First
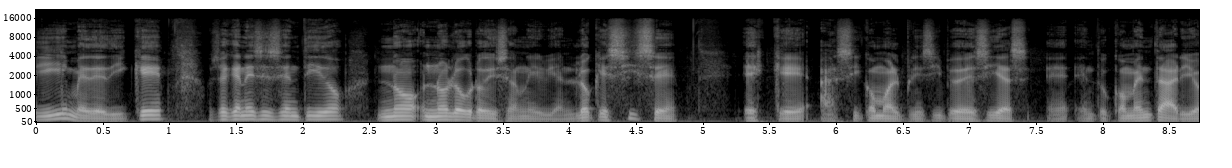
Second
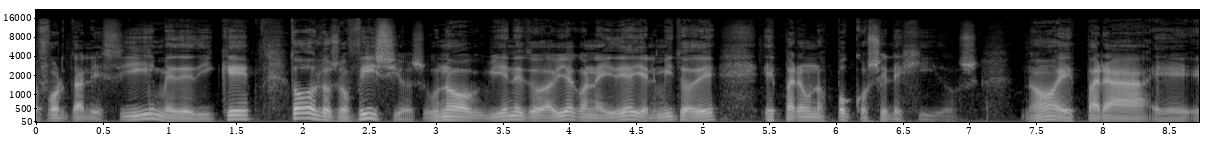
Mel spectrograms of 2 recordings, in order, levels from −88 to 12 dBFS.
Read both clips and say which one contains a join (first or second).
second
